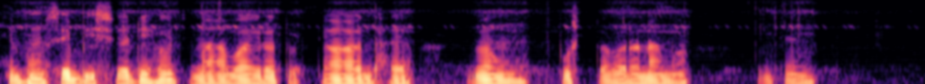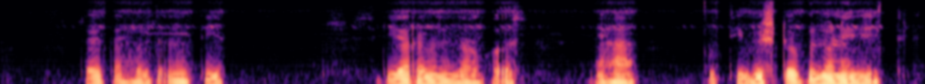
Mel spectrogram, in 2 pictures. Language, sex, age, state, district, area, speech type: Odia, male, 18-30, Odisha, Jagatsinghpur, rural, spontaneous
